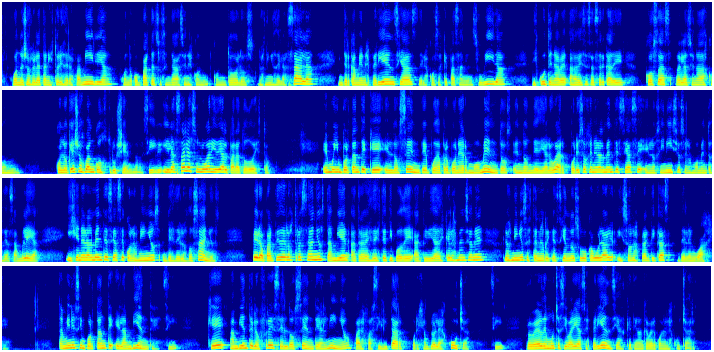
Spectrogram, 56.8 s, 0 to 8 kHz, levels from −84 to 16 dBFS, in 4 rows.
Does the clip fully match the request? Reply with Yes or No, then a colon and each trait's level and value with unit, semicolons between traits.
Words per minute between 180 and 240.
No: average, 165 wpm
